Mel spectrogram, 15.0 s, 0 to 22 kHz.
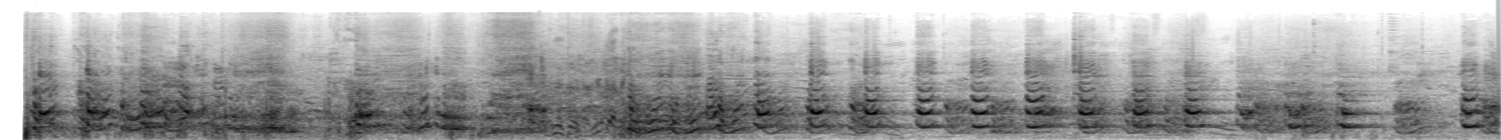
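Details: Sea lions at a dock, recorded in 2018, give loud, hoarse barks that overlap at first. In the second half the barks fall into a steady series of about one per second.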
